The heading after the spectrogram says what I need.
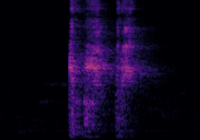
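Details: A woman who is very sick sneezes once, a sudden harsh two-part burst in a quiet room, while a young child laughs; sneeze.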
